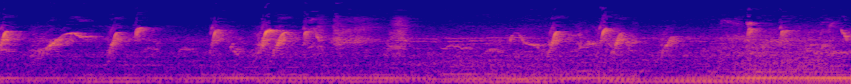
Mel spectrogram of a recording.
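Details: Asian fairy-bluebird in lively song for tutoring other birds, heard a little more distantly: sharp upslurred whistles and quick chirps given in short, spaced bursts over a steady low hum.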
